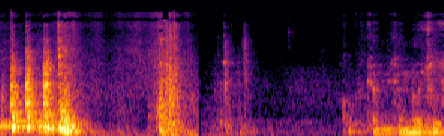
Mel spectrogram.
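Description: A wooden apartment door being handled and opened. A creaking, pitched sound at the start is followed by a short rattle about halfway through and a few light clicks.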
